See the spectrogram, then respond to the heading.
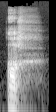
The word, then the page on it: ach: /ɑx/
